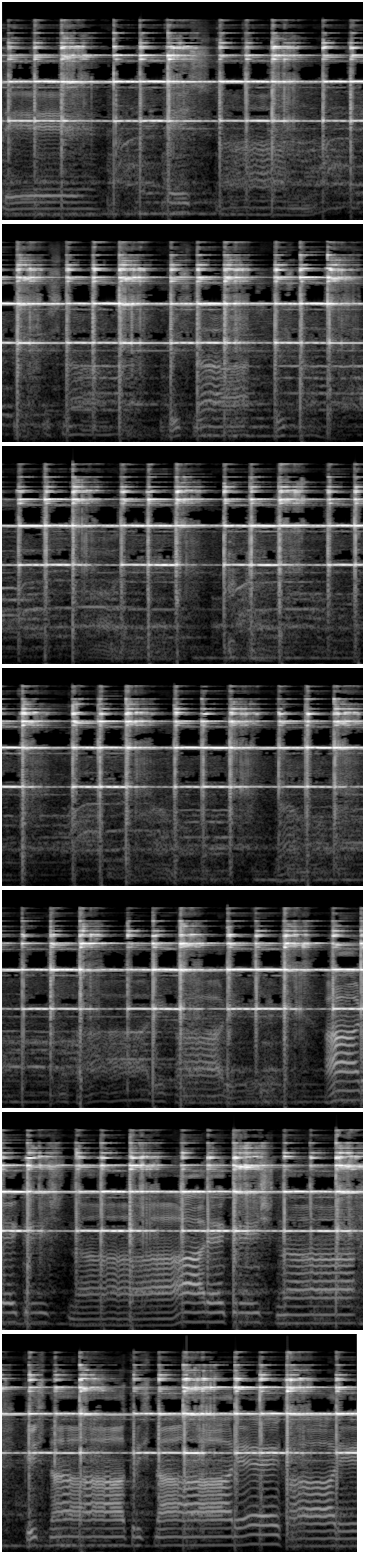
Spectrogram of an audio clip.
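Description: A man singing a devotional chant in a slow melodic line, accompanied by small hand cymbals (karatalas) struck in a steady rhythm, their high ringing sustained throughout.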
